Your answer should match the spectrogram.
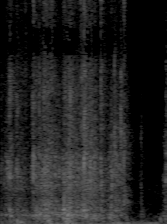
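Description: Faint rustling and a few light taps of small craft items being handled and put away.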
